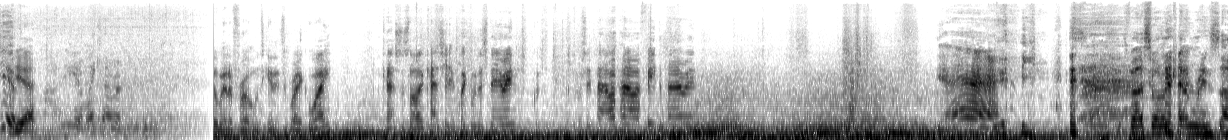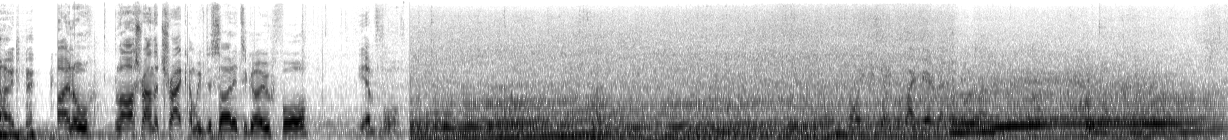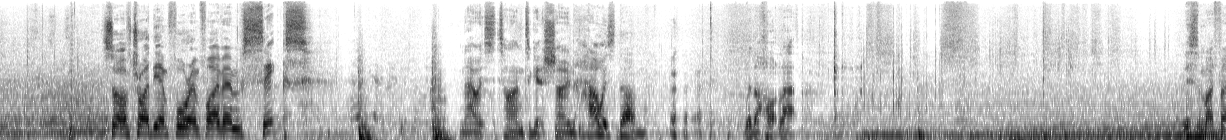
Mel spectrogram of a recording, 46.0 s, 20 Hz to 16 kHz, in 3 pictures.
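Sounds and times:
car engine accelerating: 2.7 - 16.2, 20.5 - 32.2, 41.5 - 46.0.

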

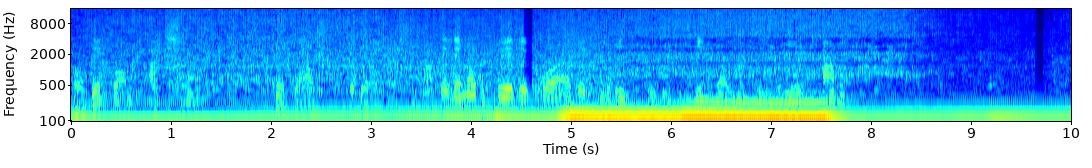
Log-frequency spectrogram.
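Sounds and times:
low electrical hum: 0.0 - 10.0
microphone hiss: 0.0 - 10.0.

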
